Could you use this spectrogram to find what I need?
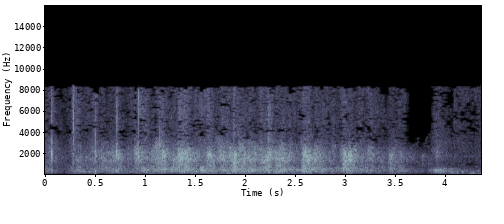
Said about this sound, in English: One round of applause.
